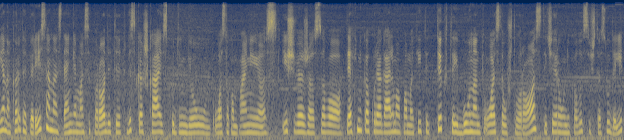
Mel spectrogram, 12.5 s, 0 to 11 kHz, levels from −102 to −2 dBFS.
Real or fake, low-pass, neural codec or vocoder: real; 9.9 kHz; none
